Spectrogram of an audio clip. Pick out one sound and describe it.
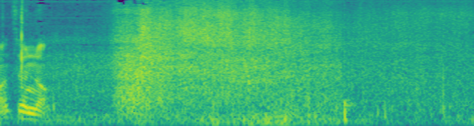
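A fuse ignites with a sharp fizz.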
